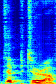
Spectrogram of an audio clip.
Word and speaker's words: Diptera: 3 in the morning and you don't want to wake up the rest of the house, the P is silent, so you just call it terra. And in this case, when it's combined with di, it's Diptera.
